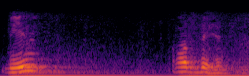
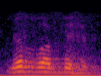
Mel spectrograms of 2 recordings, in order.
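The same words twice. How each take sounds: First: The n is pronounced separately before the r. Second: The n merges into a doubled r sound.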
